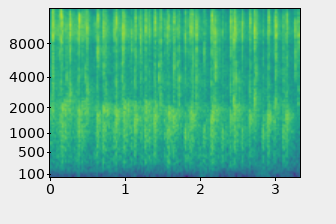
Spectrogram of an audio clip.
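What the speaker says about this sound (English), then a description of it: "Round of applause, if you may." Audience at a school board candidate forum applauding, loud, close, steady clapping from a room of people that carries on throughout.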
